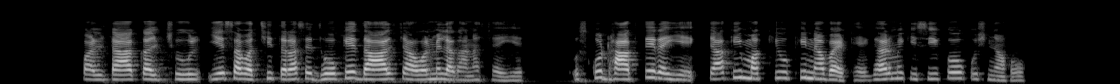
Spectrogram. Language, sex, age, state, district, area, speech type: Hindi, female, 30-45, Uttar Pradesh, Chandauli, rural, spontaneous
